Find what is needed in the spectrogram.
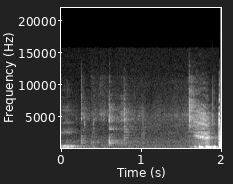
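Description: Small glass prep bowls being handled over a glass mixing bowl, with a few faint clinks and light scrapes of glass.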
